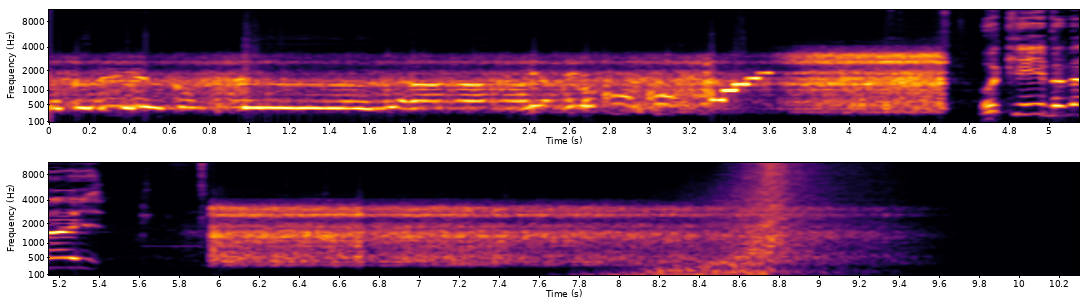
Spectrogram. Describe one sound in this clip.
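A radio receiver crackles and hisses with static through a small loudspeaker.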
